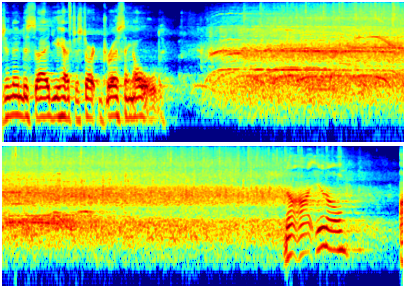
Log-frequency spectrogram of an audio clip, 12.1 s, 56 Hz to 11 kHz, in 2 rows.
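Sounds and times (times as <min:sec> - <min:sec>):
audience applauding: 0:03.0 - 0:10.9.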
